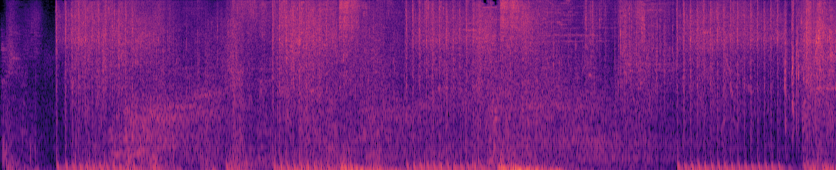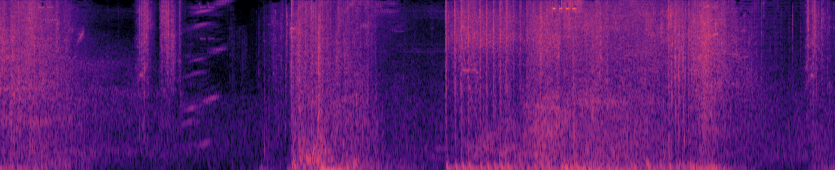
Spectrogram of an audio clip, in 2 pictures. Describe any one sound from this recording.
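Gunfire rattles and booms in rapid bursts.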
